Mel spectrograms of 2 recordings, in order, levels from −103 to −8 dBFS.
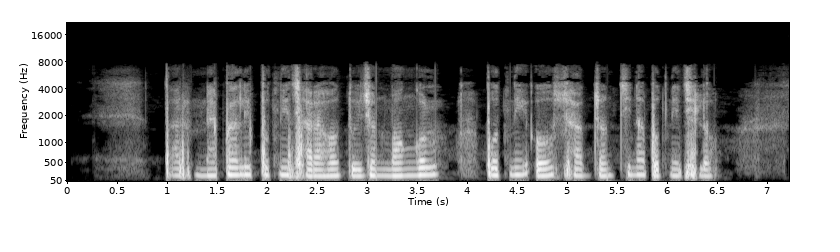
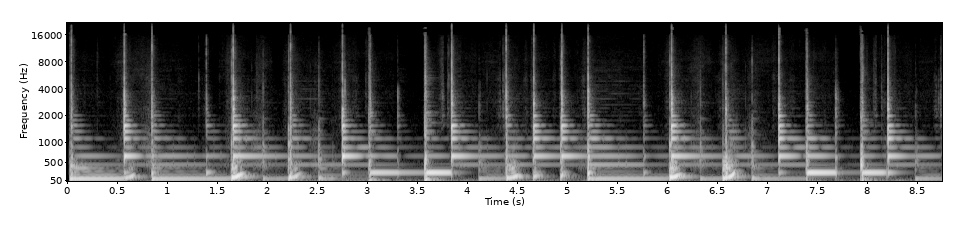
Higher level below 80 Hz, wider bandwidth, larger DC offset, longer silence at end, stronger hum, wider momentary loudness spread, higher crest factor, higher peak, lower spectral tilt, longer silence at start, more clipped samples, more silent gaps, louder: second, -54 dBFS vs -42 dBFS; second, 7.4 kHz vs over 20 kHz; neither; first, 0.75 s vs 0 s; neither; second, 7 LU vs 12 LU; second, 18 dB vs 24 dB; first, 0 dBFS vs -4 dBFS; about the same, -7 dB/octave vs -6.5 dB/octave; first, 1 s vs 0 s; neither; neither; first, -19 LUFS vs -28 LUFS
